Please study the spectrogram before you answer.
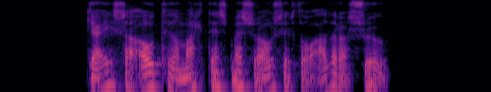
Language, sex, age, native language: Icelandic, male, 60-69, Icelandic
